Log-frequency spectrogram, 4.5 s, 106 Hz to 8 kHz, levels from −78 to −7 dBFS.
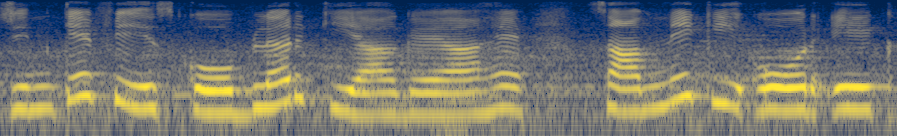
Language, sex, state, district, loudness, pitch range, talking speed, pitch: Hindi, female, Uttar Pradesh, Shamli, -15 LUFS, 235-265 Hz, 145 wpm, 250 Hz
